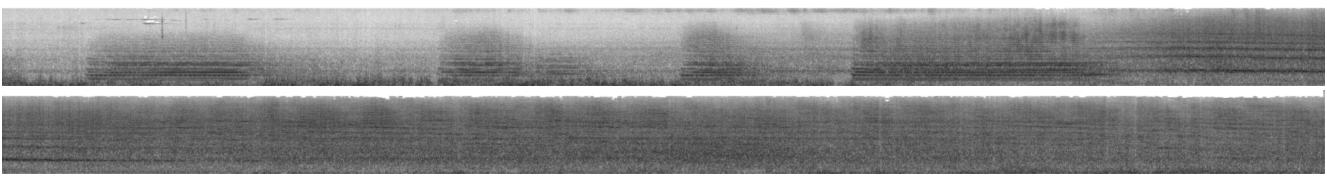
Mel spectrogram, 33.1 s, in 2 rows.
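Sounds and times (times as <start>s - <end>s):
locomotive air horn blasts: 1.1s - 3.3s, 5.5s - 7.3s, 8.5s - 9.5s, 10.6s - 13.9s
locomotive passing: 7.4s - 33.0s
train wheel clatter: 14.4s - 33.0s.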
